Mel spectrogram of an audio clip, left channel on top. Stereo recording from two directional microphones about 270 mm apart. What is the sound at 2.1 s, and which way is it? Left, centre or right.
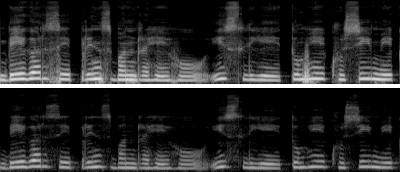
Speech, left.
